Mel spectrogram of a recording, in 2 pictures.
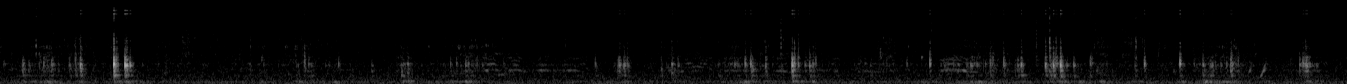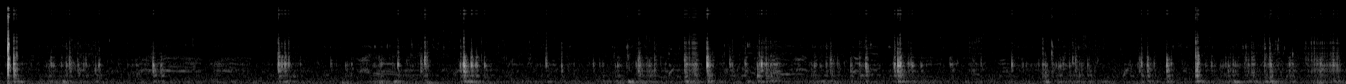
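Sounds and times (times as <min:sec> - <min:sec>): paddle splashing in water: 0:00.0 - 0:26.9.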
